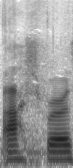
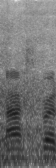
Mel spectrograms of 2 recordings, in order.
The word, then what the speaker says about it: Ayshford: This is situated along Ashford, St.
